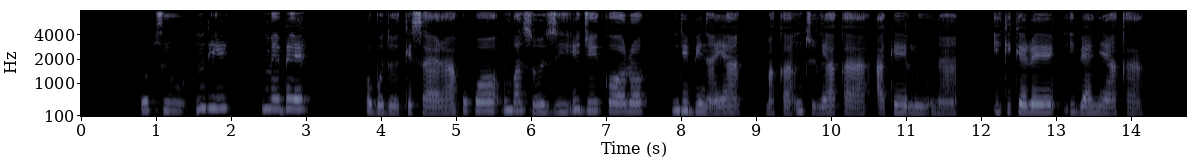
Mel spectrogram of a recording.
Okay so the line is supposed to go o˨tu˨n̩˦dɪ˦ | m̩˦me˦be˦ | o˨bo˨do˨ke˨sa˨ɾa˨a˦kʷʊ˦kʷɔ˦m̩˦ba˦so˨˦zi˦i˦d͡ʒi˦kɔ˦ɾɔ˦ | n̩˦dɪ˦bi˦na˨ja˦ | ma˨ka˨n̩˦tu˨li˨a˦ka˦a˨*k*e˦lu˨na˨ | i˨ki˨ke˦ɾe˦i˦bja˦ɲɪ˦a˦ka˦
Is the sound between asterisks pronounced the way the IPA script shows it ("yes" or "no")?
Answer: yes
